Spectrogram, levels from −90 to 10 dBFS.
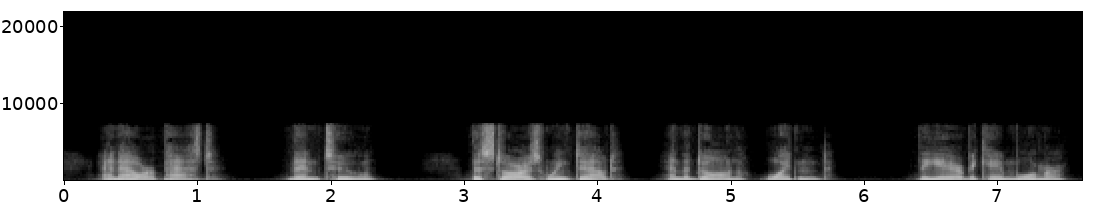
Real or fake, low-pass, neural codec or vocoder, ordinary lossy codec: fake; 7.2 kHz; vocoder, 22.05 kHz, 80 mel bands, WaveNeXt; MP3, 64 kbps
